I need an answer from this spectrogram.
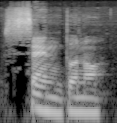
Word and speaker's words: sentono: voi sentite, e loro sentono. Remember, in the third person plural, the emphasis goes back one syllable, just like with ARE verbs, right? Loro sentono.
